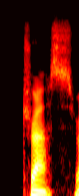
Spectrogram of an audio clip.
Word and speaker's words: Truss: She wasn't actually Prime Minister long enough for me to find out how to correctly pronounce the name. How is it? – Truss, right, okay.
